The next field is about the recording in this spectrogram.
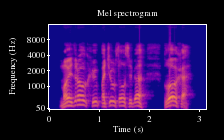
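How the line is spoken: Shouted while running. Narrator (Russian): крикнул на бегу стажер

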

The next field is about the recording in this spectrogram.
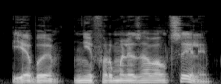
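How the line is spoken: Plain. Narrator (Russian): ответил Примаков

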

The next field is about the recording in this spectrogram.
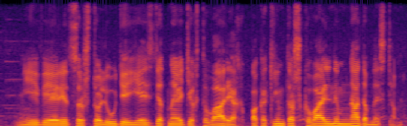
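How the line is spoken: Muttered. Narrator (Russian): пробормотал Натам

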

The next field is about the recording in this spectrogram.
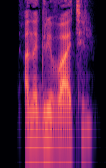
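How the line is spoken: Barking. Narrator (Russian): рявкнул Филипп

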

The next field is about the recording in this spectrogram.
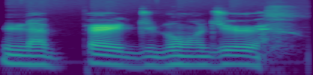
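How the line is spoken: Grumbled. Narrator (French): bougonna le père Jacques

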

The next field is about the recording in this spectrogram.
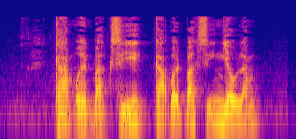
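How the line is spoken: Sobbing. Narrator (Vietnamese): Hân òa lên khóc nức nở

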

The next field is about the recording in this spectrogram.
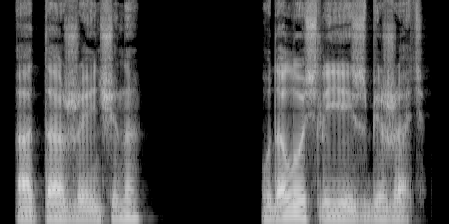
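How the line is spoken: Plain. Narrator (Russian): спросил Идрит

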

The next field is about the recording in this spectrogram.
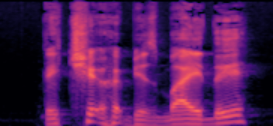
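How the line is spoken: Chuckling laugh. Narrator (Russian): хохотнул косоглазый

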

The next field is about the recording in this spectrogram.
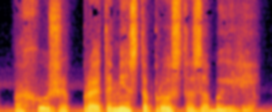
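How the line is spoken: Uncertain. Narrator (Russian): неуверенно кивнула Юля

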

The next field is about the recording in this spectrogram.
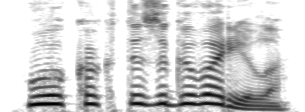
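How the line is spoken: Surprised exclamation. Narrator (Russian): удивленно воскликнула Лиза

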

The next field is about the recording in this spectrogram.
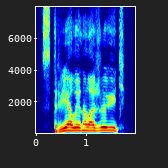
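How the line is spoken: Yelling. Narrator (Russian): заорал я

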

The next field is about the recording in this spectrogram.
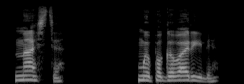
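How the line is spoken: Curt, dry. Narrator (Russian): сухо бросает Егор

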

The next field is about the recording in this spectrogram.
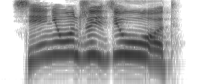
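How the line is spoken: Wailing woman. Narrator (Russian): взвыла подруга

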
